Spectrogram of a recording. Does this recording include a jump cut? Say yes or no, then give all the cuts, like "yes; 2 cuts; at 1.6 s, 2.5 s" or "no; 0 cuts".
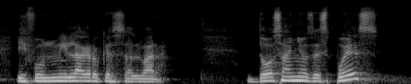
no; 0 cuts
